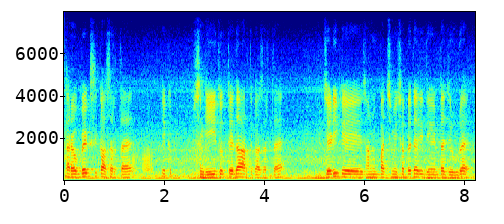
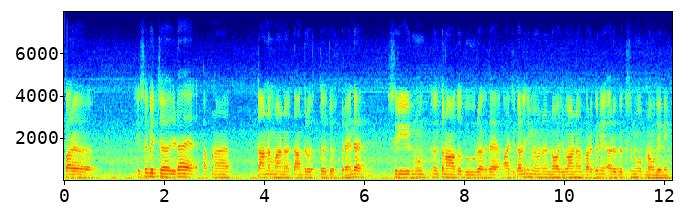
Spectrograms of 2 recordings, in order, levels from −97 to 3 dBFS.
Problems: none marked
